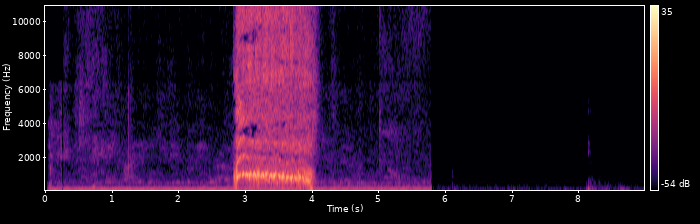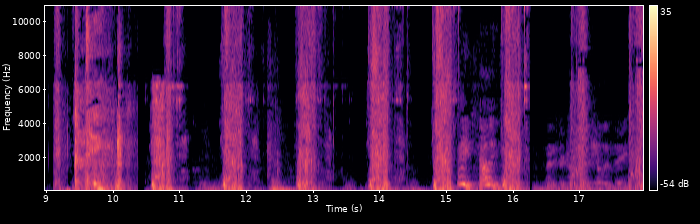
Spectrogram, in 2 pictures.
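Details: Dog sneezing: a single loud, sharp sneeze burst followed by a rapid series of short snorting or sneezing puffs over steady room hum.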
